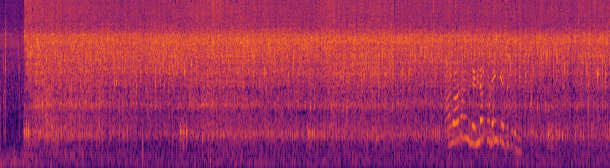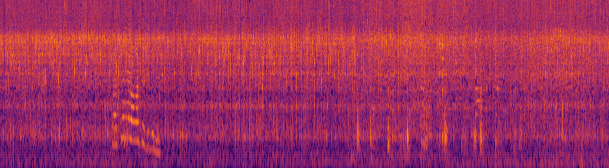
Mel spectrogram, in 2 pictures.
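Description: Shallots, garlic and green chilies fry in a hot pan with fenugreek, a steady loud sizzle running throughout, broken by a couple of brief stirring scrapes.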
